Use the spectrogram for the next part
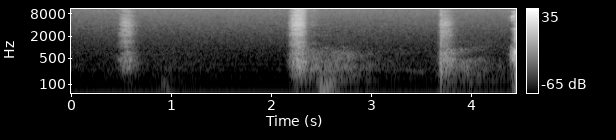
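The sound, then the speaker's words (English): A person imitates the short, shallow breathing of someone in a coma state: three quick, breathy puffs, spaced more than a second apart, with quiet pauses between and no talking. “Those who get into coma state, breathing become short.”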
